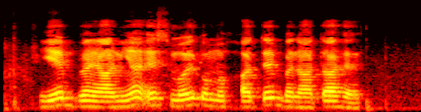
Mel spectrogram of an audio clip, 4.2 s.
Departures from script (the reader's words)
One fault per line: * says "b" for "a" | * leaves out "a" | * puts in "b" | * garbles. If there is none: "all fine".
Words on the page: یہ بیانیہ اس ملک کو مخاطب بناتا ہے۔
all fine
